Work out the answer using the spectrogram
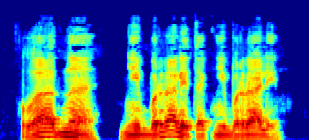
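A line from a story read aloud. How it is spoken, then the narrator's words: Unexpectedly calm. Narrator (Russian): Чалый ответил неожиданно спокойно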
